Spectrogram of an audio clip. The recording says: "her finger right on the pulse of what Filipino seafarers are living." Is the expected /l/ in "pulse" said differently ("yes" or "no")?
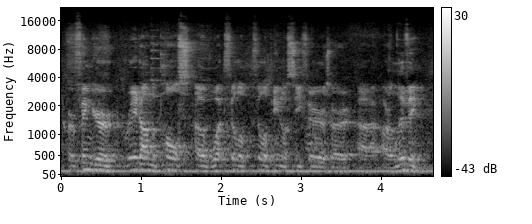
no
